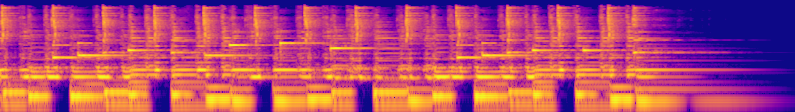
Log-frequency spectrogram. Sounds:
Music

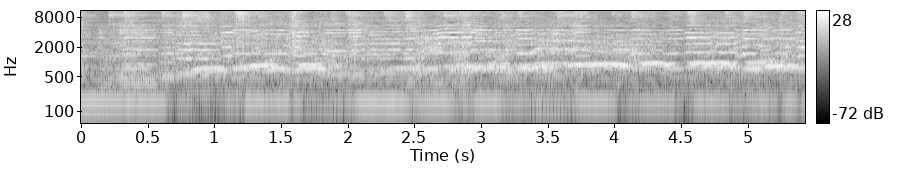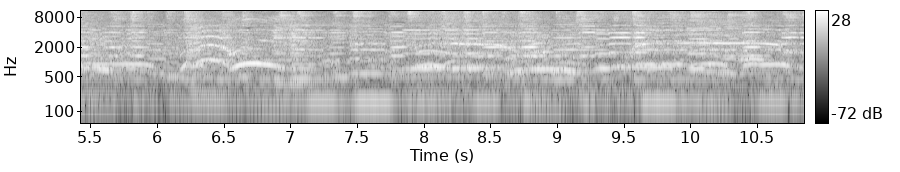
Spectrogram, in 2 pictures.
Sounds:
Musical instrument, Music, Violin

